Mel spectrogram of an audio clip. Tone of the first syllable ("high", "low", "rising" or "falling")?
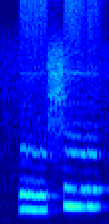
low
